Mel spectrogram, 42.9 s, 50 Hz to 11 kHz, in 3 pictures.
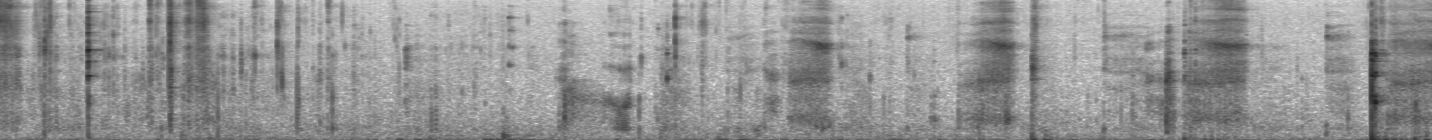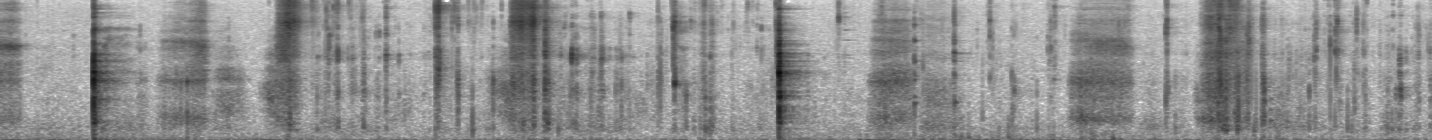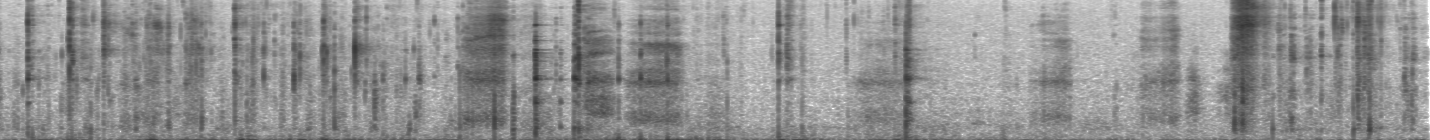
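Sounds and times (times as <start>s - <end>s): chewing and crunching food: 0.0s - 9.7s, 17.4s - 22.9s, 25.7s - 39.1s, 39.7s - 42.9s.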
